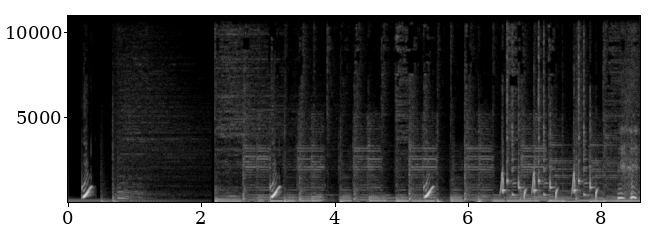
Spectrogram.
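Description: Cartoon "plop" sound effects, quick upward pitch swoops, laid over cheerful background music. One swoop comes right at the start and fades out, the music stops briefly and comes back at about two seconds, then two more swoops sound and a quick run of short rising blips follows near the end.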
